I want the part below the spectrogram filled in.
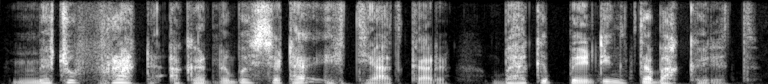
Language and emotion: Kashmiri, fearful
